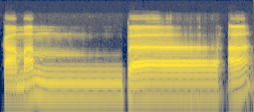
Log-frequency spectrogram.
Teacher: nun sukun bertemu dengan huruf ba, bacaan iklab, dibaca membalik. Maksudnya nunnya dibaca mim, kamam ditandai ada mim kecil berdiri.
